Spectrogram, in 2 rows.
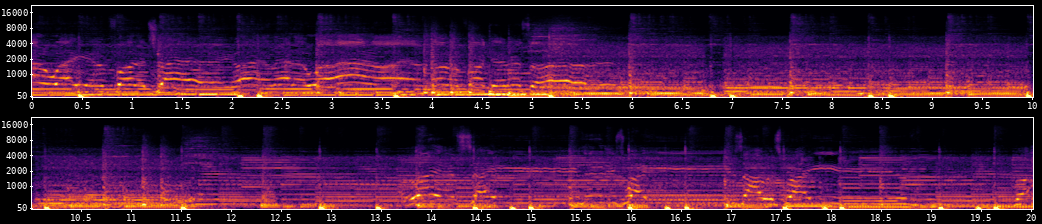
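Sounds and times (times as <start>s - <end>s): bending melodic guitar lines: 0.0s - 20.0s
live rock band playing: 0.0s - 20.0s.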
